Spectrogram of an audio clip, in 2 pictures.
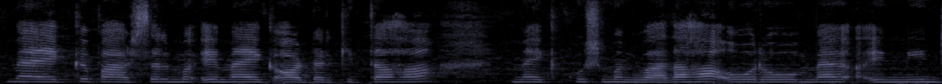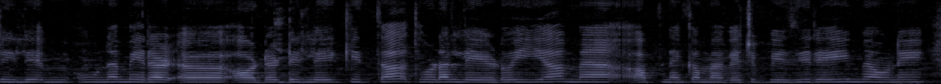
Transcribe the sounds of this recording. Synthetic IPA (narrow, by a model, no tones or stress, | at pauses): mɛ̃ːɪkpaːɾsəlmeːmɛ̃ːɪkɔːɾɖəɾkiːt̪aːɦaː | mɛ̃ːɪkːʊʃməŋɡʋaːd̪aːɦãːoːɾoːmɛ̃ːɪnːiːɖɪleːʊnɛ̃ːmeːɾaːɔːɾɖəɾɖɪleːkiːt̪aːt̪ʰoːɽaːleːɽɦoːiːaːmɛ̃ːəpneːkəmẽːʋɪt͡ʃbɪziːɾəɦiːmɛ̃ːʊnẽː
